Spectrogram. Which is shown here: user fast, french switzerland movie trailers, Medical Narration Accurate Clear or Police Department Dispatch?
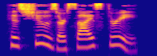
user fast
